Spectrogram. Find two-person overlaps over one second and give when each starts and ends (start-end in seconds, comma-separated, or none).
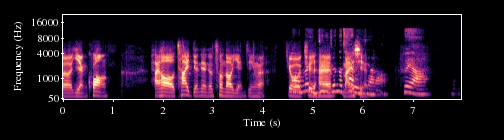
4.5-6.2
